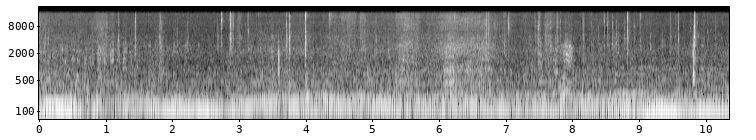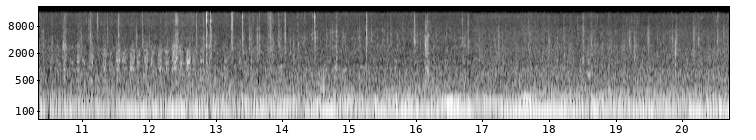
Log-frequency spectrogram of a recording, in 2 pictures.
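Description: A small boat motor hums steadily.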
